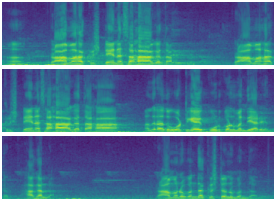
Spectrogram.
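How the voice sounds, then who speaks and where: In a temple hall, an older man who is a scholar leads a traditional scripture class, patiently explaining and going back over key terms. His pitch is fairly high, his delivery a little slow with long pauses, and his tone pushed and bright. Long hall reverb and faint ambient noise come through on the recording.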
